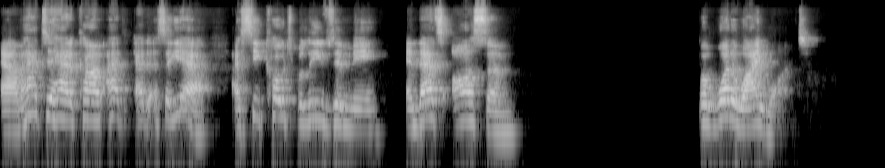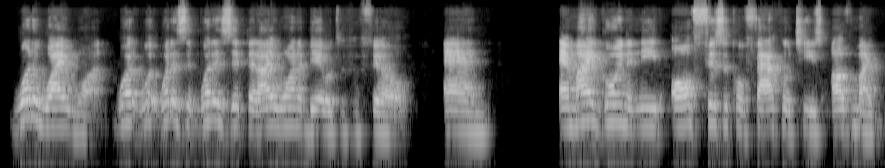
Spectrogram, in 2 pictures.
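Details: Stuttering in a man whose stutter began in childhood, around age eight, during a time of intense fear.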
